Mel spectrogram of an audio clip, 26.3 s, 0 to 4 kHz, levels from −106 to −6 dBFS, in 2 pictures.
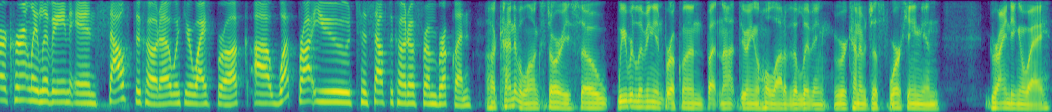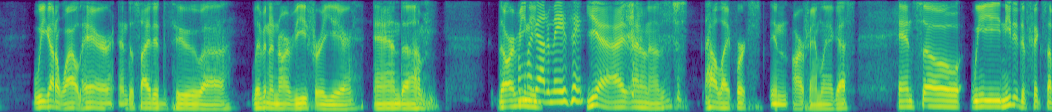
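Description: No technical faults can be heard anywhere in the speech recording, and the signal stays continuous and steady throughout.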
